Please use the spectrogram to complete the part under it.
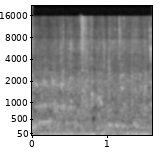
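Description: Pigeons coo steadily at close range, a low soft burbling that runs throughout without any talk.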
